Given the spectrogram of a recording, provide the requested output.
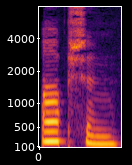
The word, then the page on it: option: American English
